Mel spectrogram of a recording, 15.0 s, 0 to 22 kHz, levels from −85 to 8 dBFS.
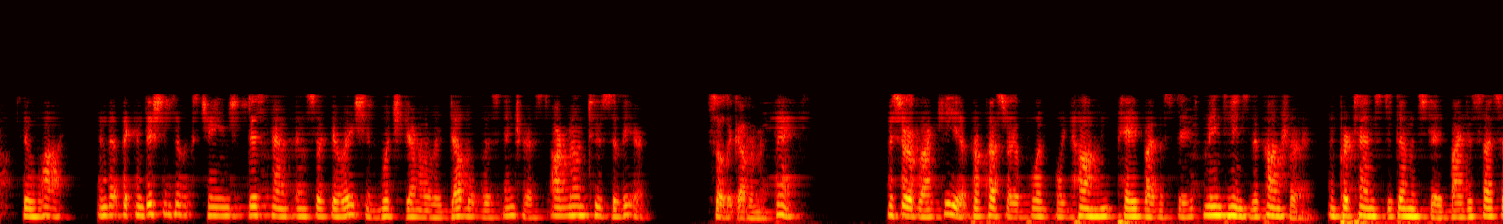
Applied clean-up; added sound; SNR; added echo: neural mask model DeepFilterNet 3.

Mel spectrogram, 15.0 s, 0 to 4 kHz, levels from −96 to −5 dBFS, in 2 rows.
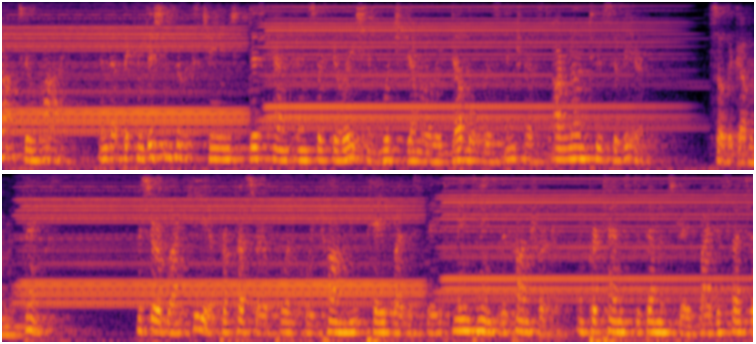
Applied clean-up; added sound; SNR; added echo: none; Harmonica; 5 dB; reverberation time 0.8 s.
